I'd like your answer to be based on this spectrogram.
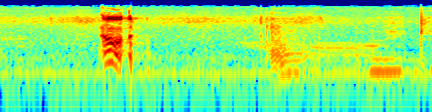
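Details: Hiccup in a newborn baby girl a few hours old: a single abrupt, sharp catch-like sound, then soft vocal noises over steady room hum; likened to a little puppy.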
